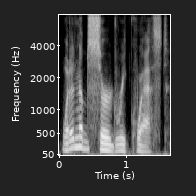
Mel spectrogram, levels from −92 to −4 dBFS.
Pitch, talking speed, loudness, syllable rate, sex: 140 Hz, 145 wpm, -18 LUFS, 3.8 syllables/s, male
